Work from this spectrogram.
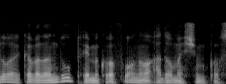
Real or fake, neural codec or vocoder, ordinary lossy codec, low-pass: fake; codec, 16 kHz in and 24 kHz out, 0.9 kbps, LongCat-Audio-Codec, four codebook decoder; Opus, 24 kbps; 7.2 kHz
